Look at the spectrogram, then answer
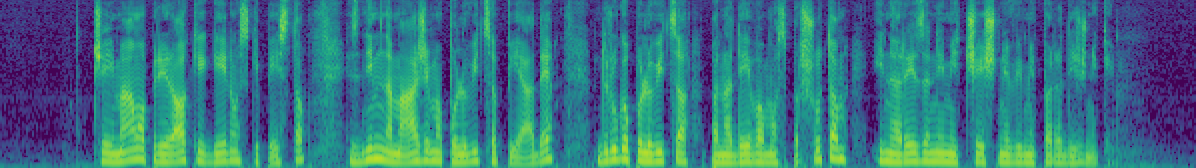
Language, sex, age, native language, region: Slovenian, male, 30-49, Slovenian, Central Slovenia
